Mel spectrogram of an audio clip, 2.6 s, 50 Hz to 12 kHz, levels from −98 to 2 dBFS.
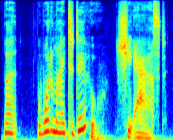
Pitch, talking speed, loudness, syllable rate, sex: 190 Hz, 185 wpm, -16 LUFS, 4.4 syllables/s, female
